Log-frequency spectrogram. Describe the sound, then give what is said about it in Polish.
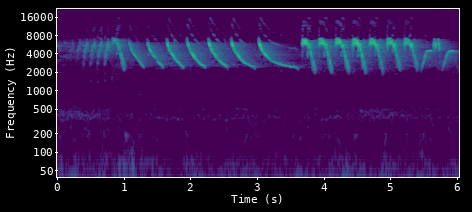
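A tree pipit sings a strophe of rapid, repeated descending whistled notes, first a smooth accelerating series, then a shift to brighter, sharper chirps in a steady rhythm, clear with no talking. “W jego śpiewie występują dwa typy zwrotek. Krótka i długa.”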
